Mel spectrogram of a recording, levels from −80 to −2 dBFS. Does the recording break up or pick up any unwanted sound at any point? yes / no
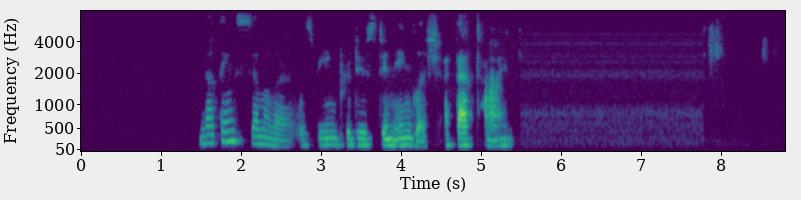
no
